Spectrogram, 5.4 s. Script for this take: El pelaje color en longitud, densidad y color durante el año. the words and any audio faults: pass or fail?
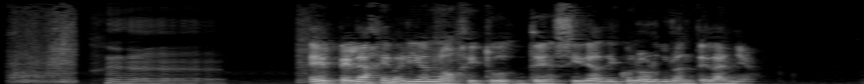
fail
